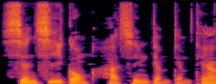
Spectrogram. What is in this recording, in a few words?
Taiwanese Kana Example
